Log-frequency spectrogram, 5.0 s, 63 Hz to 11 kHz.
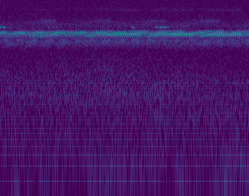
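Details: Autumn insects calling at night in the forest of Tsukimi no Mori, Kaizu, Gifu Prefecture, Japan, overlooking the Nōbi Plain from 180 m: a steady high-pitched ringing trill, continuous with slight swells in loudness, over faint background hiss.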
